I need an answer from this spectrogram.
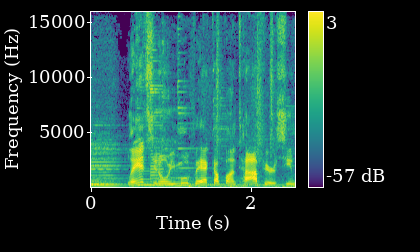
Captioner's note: voiceover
